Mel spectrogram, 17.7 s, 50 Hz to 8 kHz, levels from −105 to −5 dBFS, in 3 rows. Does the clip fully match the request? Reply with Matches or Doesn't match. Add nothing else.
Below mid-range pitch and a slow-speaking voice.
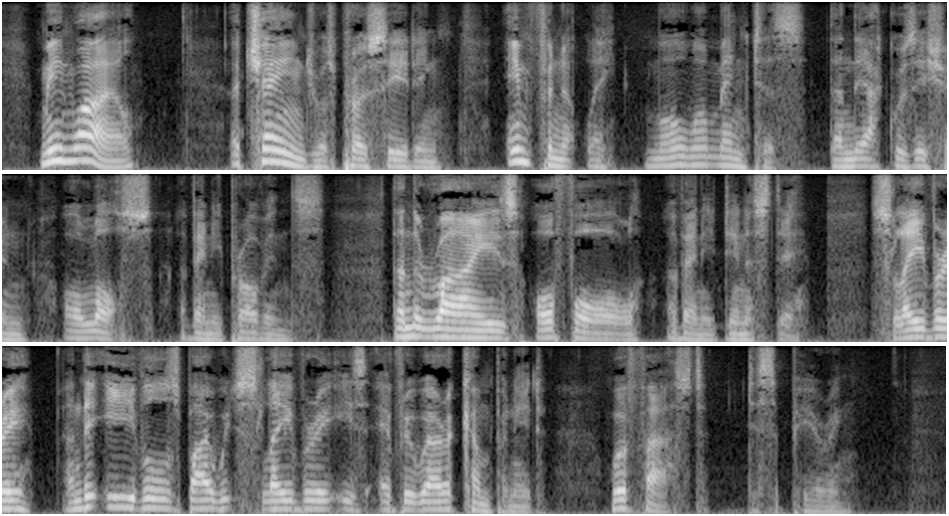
Matches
